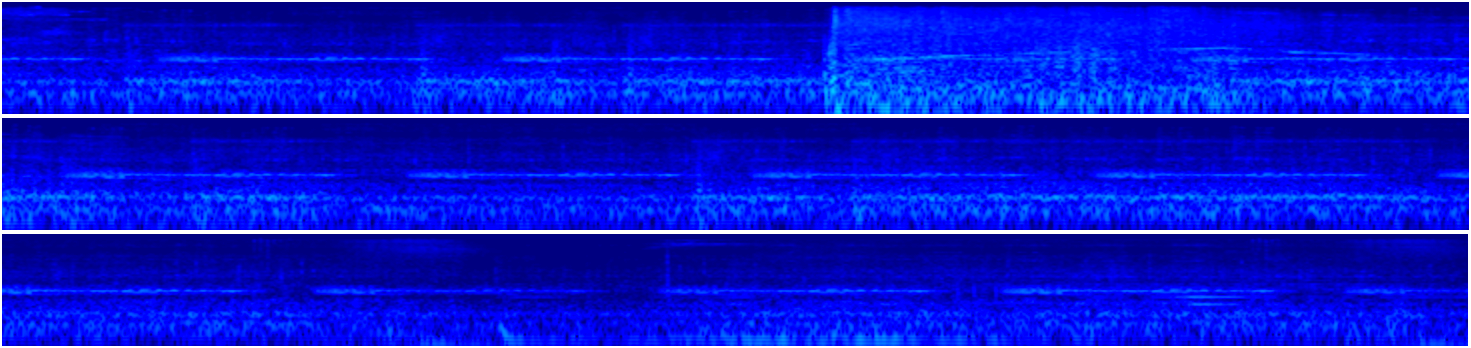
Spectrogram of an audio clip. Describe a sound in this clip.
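A hover bike engine hums steadily.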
